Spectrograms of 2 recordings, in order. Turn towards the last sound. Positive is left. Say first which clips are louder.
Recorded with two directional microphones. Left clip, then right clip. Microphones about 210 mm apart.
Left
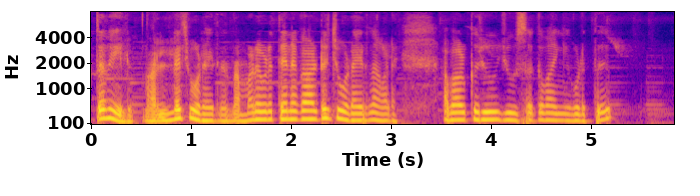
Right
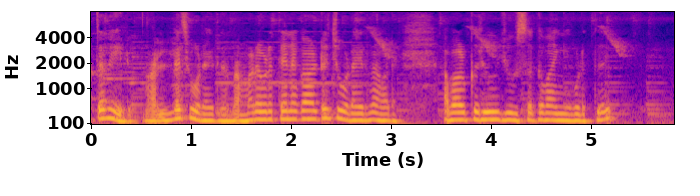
# left 8 dB
turn(degrees=40)  # may be behind; listen again after turning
